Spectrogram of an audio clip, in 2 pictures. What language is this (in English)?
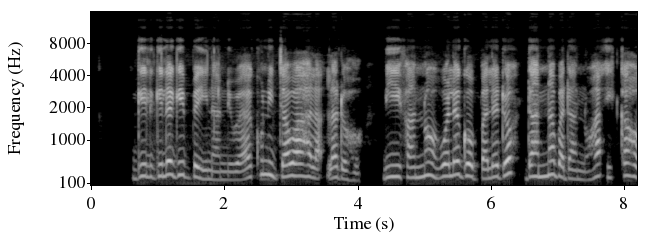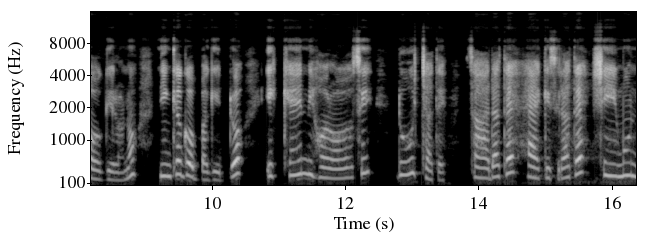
Sidamo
